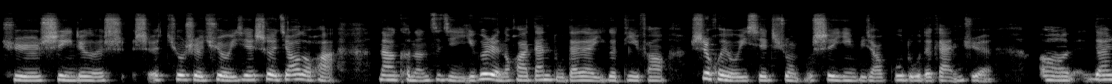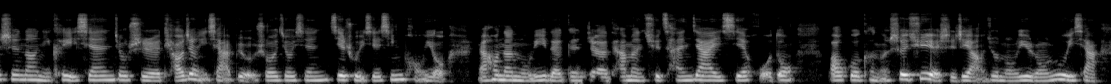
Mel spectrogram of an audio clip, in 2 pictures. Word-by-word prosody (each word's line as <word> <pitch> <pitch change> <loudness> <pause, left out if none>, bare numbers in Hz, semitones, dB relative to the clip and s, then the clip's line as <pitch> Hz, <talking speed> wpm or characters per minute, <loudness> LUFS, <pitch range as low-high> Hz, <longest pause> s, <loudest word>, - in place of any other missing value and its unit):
去 185 -3 +1
适 195 +3 +2
应 185 -2 +1
这 190 0 +1
个， 180 -1 -1
适 195 - -6
适 - - -4
就 215 +1 +3
是 210 -3 +3
去 195 +3 0
有 190 -3 +5
一 175 - 0
些 210 +1 +1
社 210 +1 +4
交 225 +2 +1
的 220 -4 +2
话， 195 - -4 0.4
那 210 -1 +1
可 200 -1 -4
能 180 +1 -3
自 215 - -7
己 185 -5 -4
一 185 - -2
个 245 +4 +8
人 225 -6 +8
的 175 - -5
话， 190 0 -2
单 205 +2 -1
独 175 -5 -6
待 180 +2 -2
在 185 -2 0
一 170 +2 -6
个 185 -1 -1
地 190 -1 -3
方， 180 0 -7 0.2
是 270 -2 +2
会 235 -4 +3
有 170 -3 +2
一 170 - -3
些 185 +1 0
这 190 - -7
种 185 -3 -2
不 - - -11
适 200 0 +2
应、 180 -1 -3
比 175 -1 -6
较 165 -2 -6
孤 200 +2 -2
独 190 -1 0
的 165 - -1
感 180 0 -5
觉。 195 - -5 0.4
呃， 190 -2 -2 0.2
但 220 -1 +1
是 220 0 -1
呢， 210 -1 0
你 185 -3 0
可 210 - -3
以 190 - +3
先 200 +1 0
就 205 -1 0
是 185 -4 0
调 175 +2 -1
整 235 -1 +3
一 230 - -6
下， 215 - -3
比 380 - -2
如 430 0 -1
说 185 0 -2
就 190 0 -1
先 190 +1 -2
接 210 -1 +5
触 200 -1 0
一 - - -1
些 180 -1 -3
新 215 +4 0
朋 230 +1 -5
友， - - -4 0.3
然 - - -2
后 220 - +2
呢， 200 -2 +4
努 185 -2 0
力 195 +2 +1
地 175 -3 0
跟 180 0 -6
着 190 - -7 0.2
他 185 - -6
们 185 -2 0
去 190 +1 -2
参 190 +1 -3
加 195 -2 +2
一 180 - -1
些 195 +1 +1
活 195 - -5
动。 200 +1 0 0.3
包 195 - 0
括 195 0 +1
可 195 +1 -7
能 185 - -5
社 225 +4 +9
区 225 +4 -1
也 230 - +8
是 165 - -5
这 185 +3 +2
样， 175 - -2
就 190 -2 -2
努 165 -2 -5
力 185 - +2
融 175 -2 +1
入 220 0 +5
一 190 - +4
下， 185 -5 -4
195 Hz, 300 characters per minute, -20 LUFS, 185-210 Hz, 0.4 s, 社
